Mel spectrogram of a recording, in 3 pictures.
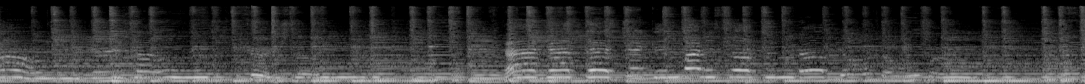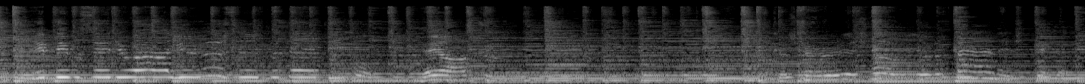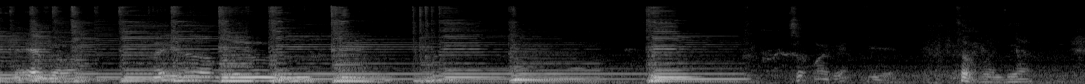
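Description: Acoustic guitar playing, with the music trailing off near the end.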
